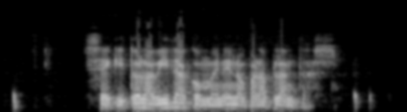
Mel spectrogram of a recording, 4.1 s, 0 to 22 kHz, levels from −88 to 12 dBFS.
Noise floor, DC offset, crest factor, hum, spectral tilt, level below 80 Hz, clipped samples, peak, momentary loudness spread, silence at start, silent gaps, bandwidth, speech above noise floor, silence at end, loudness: -55 dBFS; under 0.1%; 18 dB; none; -6.5 dB/octave; -58 dBFS; under 0.1%; -2 dBFS; 18 LU; 0.1 s; none; 11 kHz; 38 dB; 0.55 s; -16 LUFS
